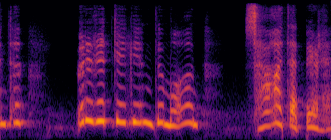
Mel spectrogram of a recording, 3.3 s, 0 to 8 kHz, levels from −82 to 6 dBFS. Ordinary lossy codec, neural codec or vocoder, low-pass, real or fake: none; codec, 16 kHz, 0.8 kbps, ZipCodec; 7.2 kHz; fake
